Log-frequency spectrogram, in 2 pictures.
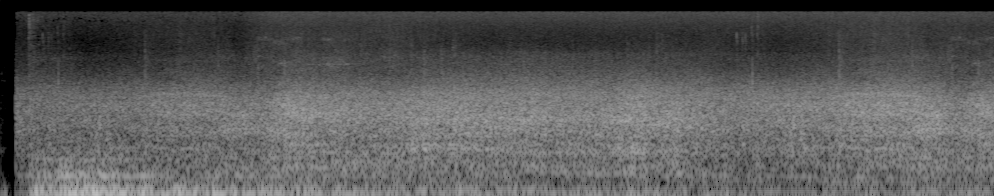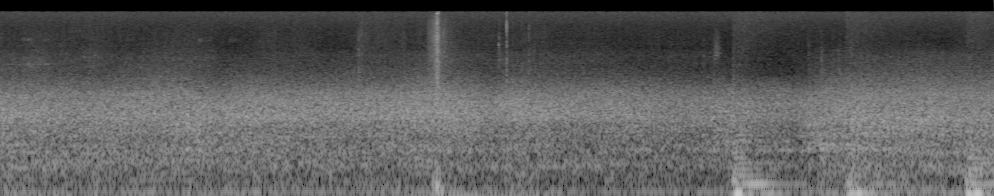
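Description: Outdoor ambience: a steady low rumble with a haze of hiss, like distant traffic, broken by one sharp click past the middle and a couple of low thumps near the end.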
